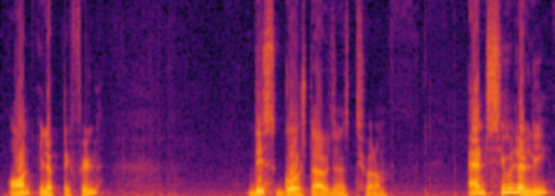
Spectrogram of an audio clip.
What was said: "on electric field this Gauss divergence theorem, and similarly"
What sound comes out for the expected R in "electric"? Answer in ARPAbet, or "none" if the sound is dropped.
R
